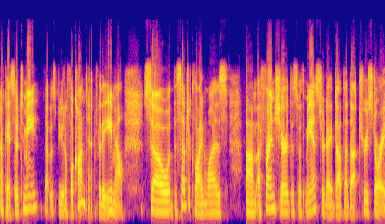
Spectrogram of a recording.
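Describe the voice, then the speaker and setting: The speaker has a Californian accent and an animated tone. The pace is fairly quick. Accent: Californian American. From San Francisco Bay Area. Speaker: web design business owner. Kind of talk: interview.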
